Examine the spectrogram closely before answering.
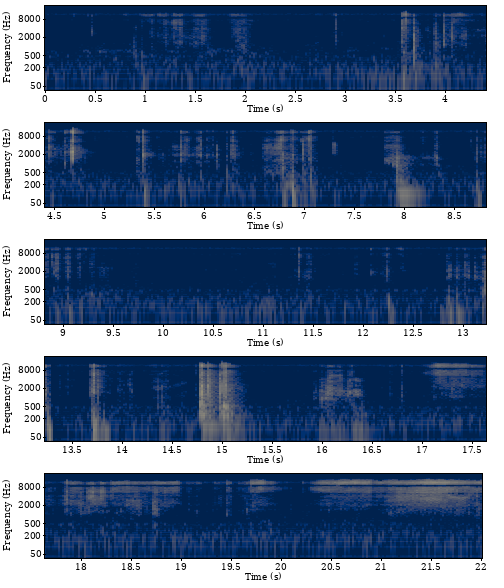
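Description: Hands handling a smartphone and its clear flexible plastic case as the case is pulled off. There are scattered sharp clicks and taps, then longer rustling scrapes near the end.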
